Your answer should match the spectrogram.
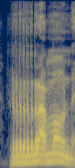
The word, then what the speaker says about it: Ramon: The R stands for Ramon, and you can roll your R's if you want to or you don't. But if you roll your R's with Ramon, you've got to roll it with.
